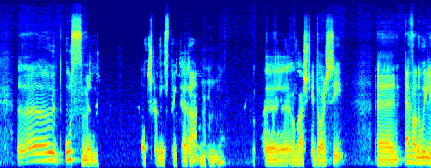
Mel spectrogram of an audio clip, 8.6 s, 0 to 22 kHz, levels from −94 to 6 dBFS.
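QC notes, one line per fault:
1.85–2.01 s, 2.8–3.79 s, 3.96–4.4 s, 5.23–5.32 s, 5.91–6.27 s: speech suppressed in double talk. The echo canceller likely lost track of which sound was its own talker and which was loudspeaker echo while both sides spoke, so it turned everything down. The talker's speech dips by about 10 to 20 dB in each stretch. The longest and deepest stretch runs for about a second from 2.8 s.
1.96–2.0 s: other side's voice leaking through. A scrap of the far-end voice, played on the talker's loudspeaker, likely got past the echo canceller and into the microphone. It sits around 20 dB below the talker and lasts only about 40 ms. It comes inside the first suppression dip, so it sounds like a faint fragment of a second voice.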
